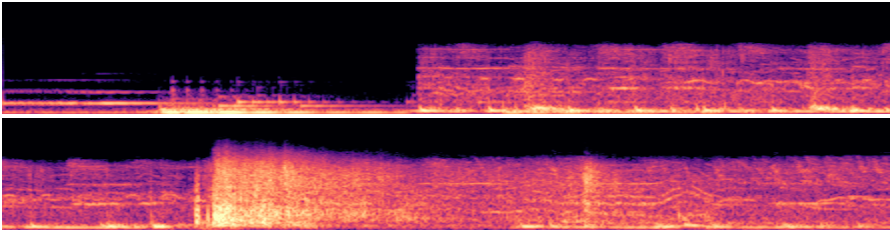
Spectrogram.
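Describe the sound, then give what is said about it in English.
A couple of sharp rifle shots ring out, one loud crack followed by a second a few seconds later, over a dense, rumbling background of noise after a brief tonal opening; a man is sighting in his rifle. “Why are you shooting? Sighting in my gun, Doctor.”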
